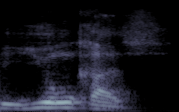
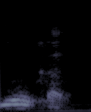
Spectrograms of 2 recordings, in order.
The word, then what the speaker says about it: Junkers: small kings there but there was a big business group in prussia called yunkas they are written as junkers but they are pronounced as the yonkers these were big producers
